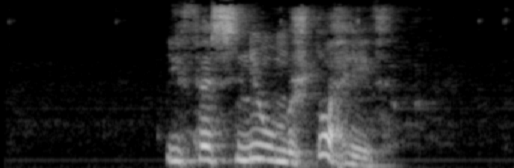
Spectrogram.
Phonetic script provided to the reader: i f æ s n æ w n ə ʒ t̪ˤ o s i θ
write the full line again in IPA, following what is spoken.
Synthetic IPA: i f æ s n i w m ə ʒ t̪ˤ o ħ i θ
